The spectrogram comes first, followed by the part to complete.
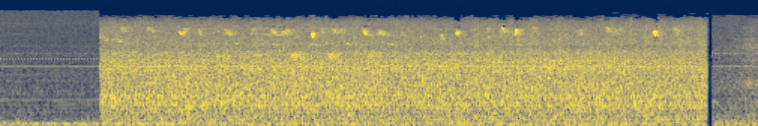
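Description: Outdoor waterside ambience: a steady, even hiss with faint, scattered high bird chirps, cutting in suddenly about a second in and cutting off just before the end.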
